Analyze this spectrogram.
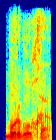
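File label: "burbuja", Spanish; ortografia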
